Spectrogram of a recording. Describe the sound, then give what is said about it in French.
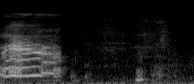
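A person imitates a cat's meow: one loud, drawn-out, nasal mew lasting about half a second, followed by near silence with only a faint murmur. “Pas je vais commencer à me mettre devant un chat et lui dire.”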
